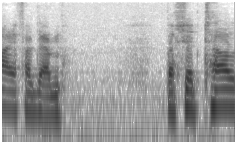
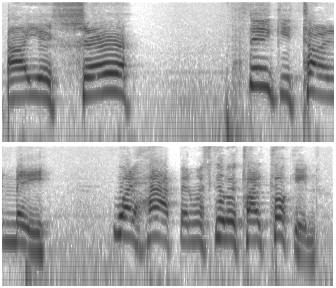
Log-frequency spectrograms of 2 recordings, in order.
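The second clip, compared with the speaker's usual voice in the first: doubtful colt voice; 6 semitones higher, slower than usual. Acted. Mango asks, doubtful.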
